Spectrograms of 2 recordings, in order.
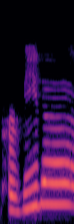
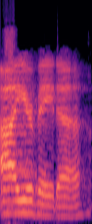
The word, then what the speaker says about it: Ayurveda: think you said something about, but I may pronounce this incorrectly. I feel like you said Purvita or Purvita. Ayurveda, Ayurveda.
